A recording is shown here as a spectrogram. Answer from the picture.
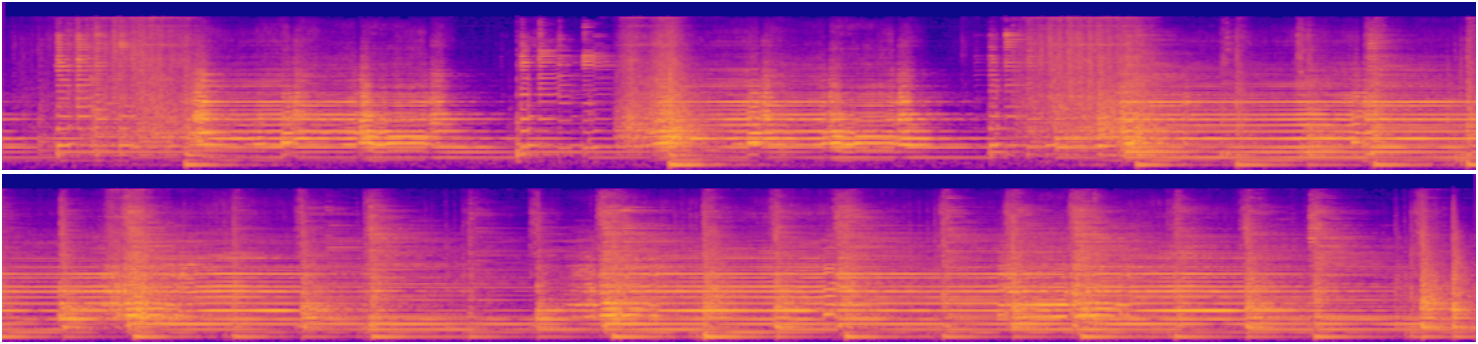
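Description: Instrumental Persian classical music: a kamancheh (bowed spike fiddle) and a setar (long-necked lute) playing together, with a frame drum. The drum gives a few single low strokes, then settles into a steady beat from about eight seconds in.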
